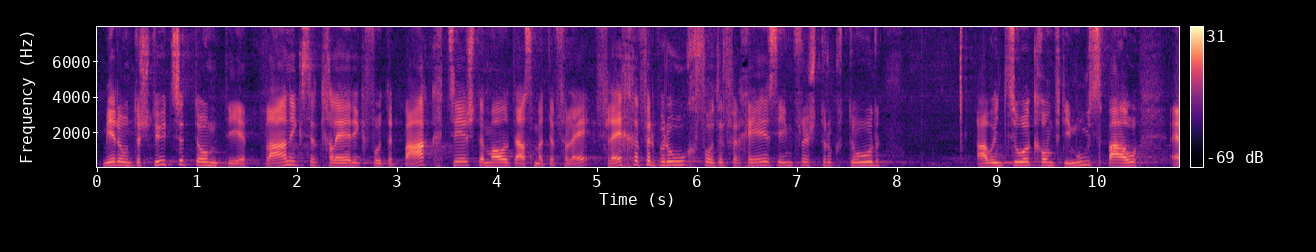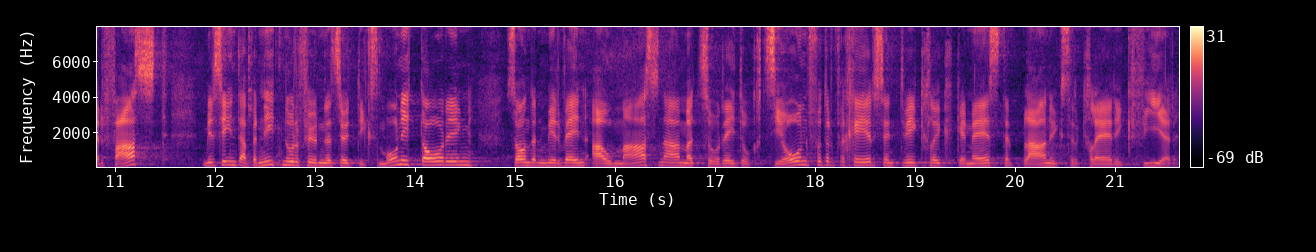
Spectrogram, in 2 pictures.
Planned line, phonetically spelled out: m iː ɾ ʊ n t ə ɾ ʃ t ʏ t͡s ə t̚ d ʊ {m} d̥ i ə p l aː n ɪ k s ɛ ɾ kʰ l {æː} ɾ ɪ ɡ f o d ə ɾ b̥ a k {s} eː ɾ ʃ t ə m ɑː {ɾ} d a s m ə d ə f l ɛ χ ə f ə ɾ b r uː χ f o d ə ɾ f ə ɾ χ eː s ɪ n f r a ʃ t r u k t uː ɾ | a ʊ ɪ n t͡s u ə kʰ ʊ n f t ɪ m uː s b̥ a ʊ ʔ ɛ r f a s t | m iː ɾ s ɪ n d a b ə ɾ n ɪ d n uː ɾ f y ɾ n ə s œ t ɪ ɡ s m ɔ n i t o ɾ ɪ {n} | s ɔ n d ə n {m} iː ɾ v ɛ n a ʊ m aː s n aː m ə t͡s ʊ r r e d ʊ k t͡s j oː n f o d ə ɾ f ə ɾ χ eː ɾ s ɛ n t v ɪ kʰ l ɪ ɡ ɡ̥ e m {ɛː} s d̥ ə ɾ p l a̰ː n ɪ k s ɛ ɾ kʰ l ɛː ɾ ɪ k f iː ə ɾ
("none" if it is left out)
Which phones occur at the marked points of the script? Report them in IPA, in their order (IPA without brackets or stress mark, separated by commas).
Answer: m, ɛː, t͡s, l, ŋ, m, ɛː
